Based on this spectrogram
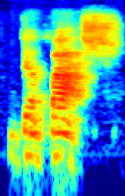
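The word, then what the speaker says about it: דבש: All right, so the word is dabash. So the Hebrew word for honey is dabash. Dabash. Okay? Very interesting because it sounds like Qadash, which is holy.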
